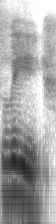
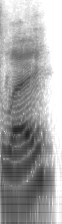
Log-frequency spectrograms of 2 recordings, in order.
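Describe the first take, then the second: First: The name is said with an 'ee' vowel. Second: The name is said with an 'ay' vowel. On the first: The speaker calls it right. "It's Lee" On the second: The speaker calls it wrong. "I know it looks like it's pronounced Lay. It's not"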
